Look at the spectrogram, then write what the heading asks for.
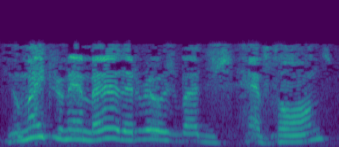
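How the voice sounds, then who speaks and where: A man acting a brilliant, haughty middle-aged detective in a 1950s radio drama, speaking in a pompous, formal, deliberate way, on a muffled old recording. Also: high voice, creaky, heavy background noise. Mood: wry, weary. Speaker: radio actor in a detective series.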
